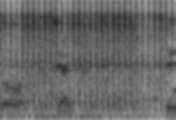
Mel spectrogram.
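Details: Sharp automatic washing machine, very noisy spin: rapid hard metallic hammering several times a second throughout spin, loud and relentless; defective tub assembly banging.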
